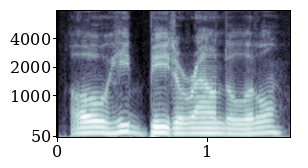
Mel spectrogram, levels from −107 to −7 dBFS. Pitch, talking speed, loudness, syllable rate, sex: 125 Hz, 230 wpm, -15 LUFS, 5.8 syllables/s, male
